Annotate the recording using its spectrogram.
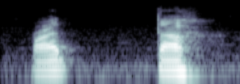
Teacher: چونکہ عین تا کے ساتھ مل رہی ہے تو دال کو حذف کر دیا جائے گا، یہ سائلنٹ ہو جائے گا. وعدتہ، عین کو تا کے ساتھ ملایا جائے گا، اور آخر میں چونکہ ہا ہے اور اس کو ساکن کر کے پڑھا جائے گا۔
